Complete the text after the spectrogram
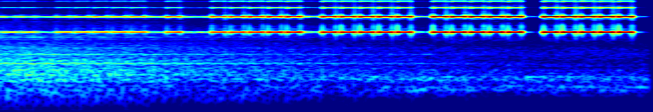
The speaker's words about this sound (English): I actually was woken up out of my bed with my pager.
